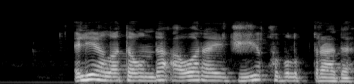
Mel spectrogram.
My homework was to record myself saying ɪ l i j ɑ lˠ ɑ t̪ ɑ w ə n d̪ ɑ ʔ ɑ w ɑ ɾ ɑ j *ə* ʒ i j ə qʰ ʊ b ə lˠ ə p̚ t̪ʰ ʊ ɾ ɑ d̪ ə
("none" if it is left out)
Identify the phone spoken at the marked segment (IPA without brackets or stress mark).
ə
